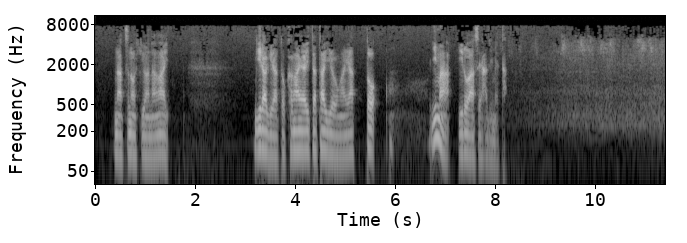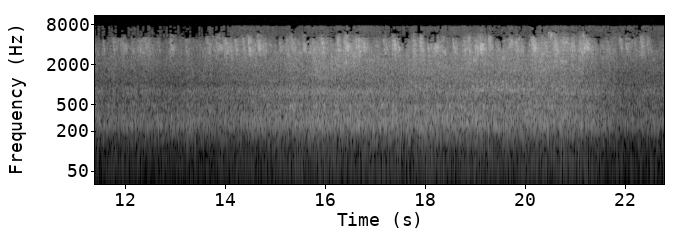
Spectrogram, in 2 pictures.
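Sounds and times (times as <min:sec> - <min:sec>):
large flock of sparrows chirping on a summer evening: 0:00.4 - 0:01.4, 0:06.8 - 0:22.7
speech: 0:00.4 - 0:01.5, 0:03.2 - 0:06.0, 0:06.7 - 0:08.2
faint rustle of sparrow wings: 0:08.1 - 0:22.7.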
